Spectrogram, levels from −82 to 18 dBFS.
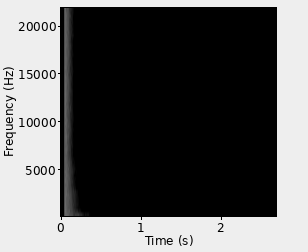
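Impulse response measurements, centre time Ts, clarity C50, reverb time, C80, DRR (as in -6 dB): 20 ms, 10.0 dB, 0.30 s, 18.0 dB, -7.0 dB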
